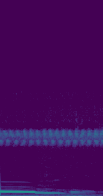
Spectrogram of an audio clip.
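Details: Puter pelung turtle dove song, recorded as a clear, melodious master recording to prompt other doves to sing: a long, held, pure note that slides downward, then softer falling tones trailing away, with a faint steady high hum.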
